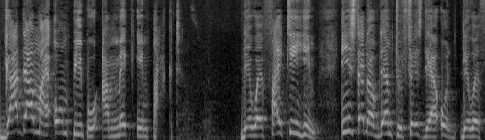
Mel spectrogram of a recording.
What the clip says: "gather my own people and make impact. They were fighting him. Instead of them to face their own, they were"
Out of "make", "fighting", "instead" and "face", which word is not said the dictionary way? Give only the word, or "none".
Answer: none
